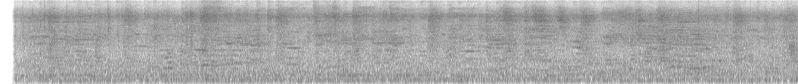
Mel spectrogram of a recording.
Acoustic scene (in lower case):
crowded indoor space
